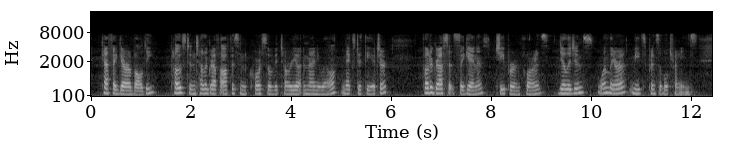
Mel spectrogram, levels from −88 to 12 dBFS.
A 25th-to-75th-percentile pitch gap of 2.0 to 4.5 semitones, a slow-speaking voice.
Yes: average, 3.2 semitones; slow, 125 wpm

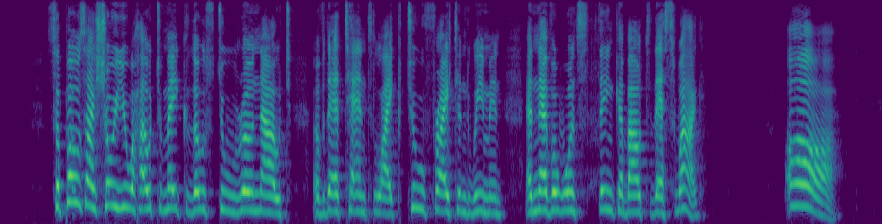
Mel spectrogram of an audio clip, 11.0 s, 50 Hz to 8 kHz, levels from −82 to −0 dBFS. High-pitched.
Yes: high, 235 Hz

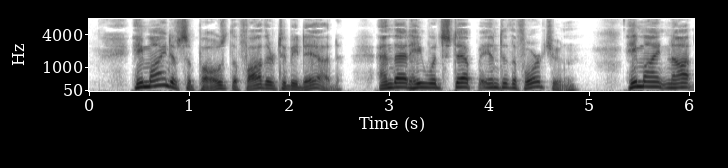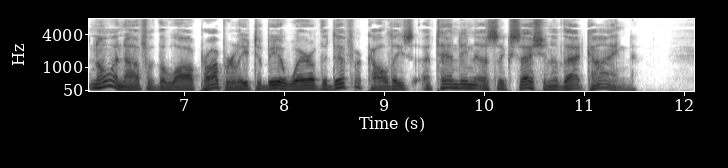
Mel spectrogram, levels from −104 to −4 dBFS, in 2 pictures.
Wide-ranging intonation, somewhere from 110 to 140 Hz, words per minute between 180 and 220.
Yes: wide, 6.9 semitones; low, 135 Hz; average, 195 wpm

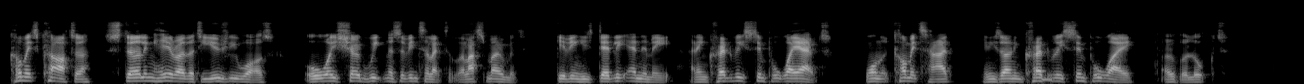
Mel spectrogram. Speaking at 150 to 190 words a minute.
Yes: average, 170 wpm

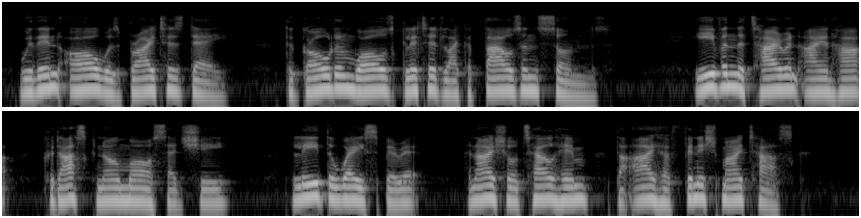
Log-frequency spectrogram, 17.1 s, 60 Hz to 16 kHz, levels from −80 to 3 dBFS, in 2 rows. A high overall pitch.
No: medium, 140 Hz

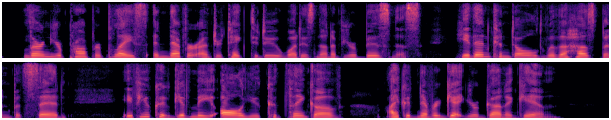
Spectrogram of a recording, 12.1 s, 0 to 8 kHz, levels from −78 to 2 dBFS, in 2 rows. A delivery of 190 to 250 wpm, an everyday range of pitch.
Yes: fast, 205 wpm; average, 3.5 semitones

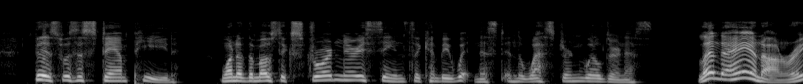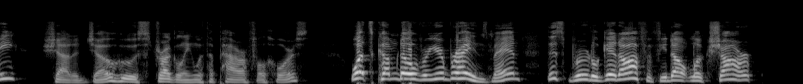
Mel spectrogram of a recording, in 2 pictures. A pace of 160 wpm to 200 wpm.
Yes: average, 170 wpm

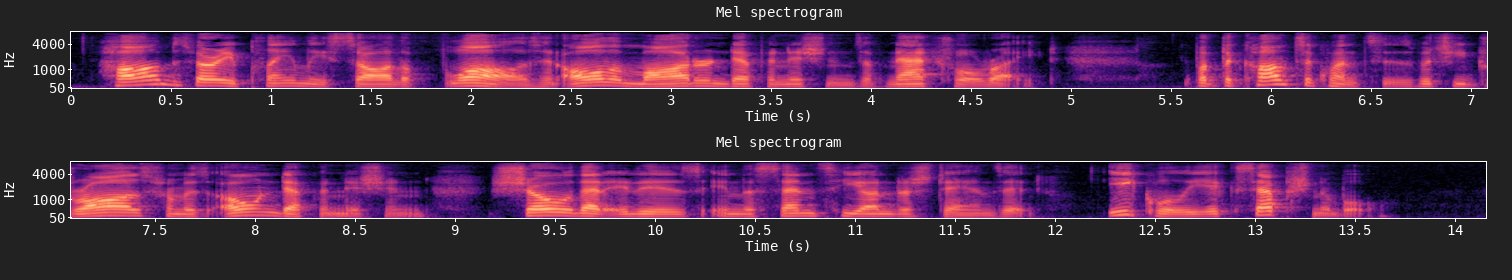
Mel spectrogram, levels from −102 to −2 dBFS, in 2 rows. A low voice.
Yes: low, 125 Hz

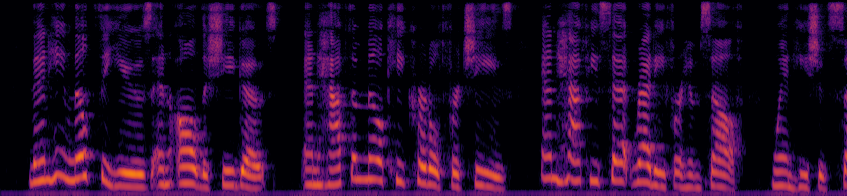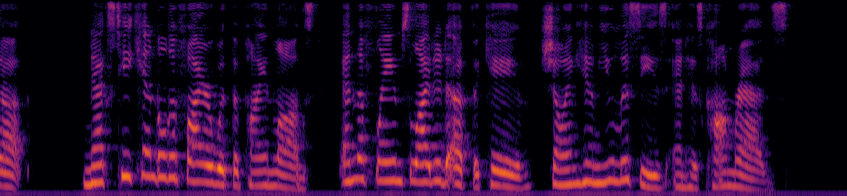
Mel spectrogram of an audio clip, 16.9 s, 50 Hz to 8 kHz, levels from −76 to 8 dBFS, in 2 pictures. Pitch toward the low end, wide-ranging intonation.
No: high, 230 Hz; wide, 6.5 semitones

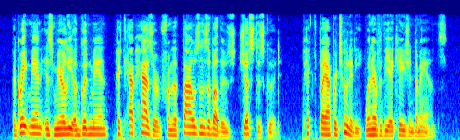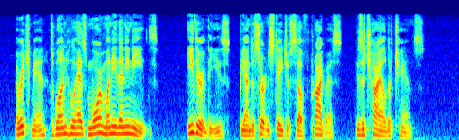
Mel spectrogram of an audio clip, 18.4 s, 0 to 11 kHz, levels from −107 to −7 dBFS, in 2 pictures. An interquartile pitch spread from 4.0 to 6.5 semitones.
Yes: average, 4.9 semitones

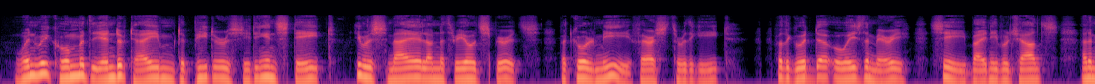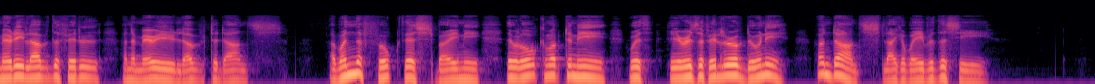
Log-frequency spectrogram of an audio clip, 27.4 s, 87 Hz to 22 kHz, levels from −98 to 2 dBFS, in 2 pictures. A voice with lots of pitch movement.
No: average, 3.4 semitones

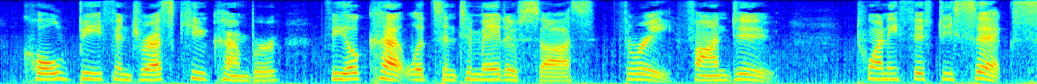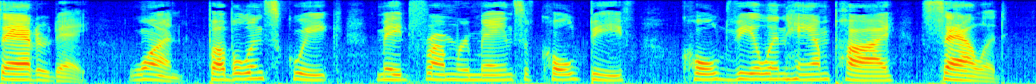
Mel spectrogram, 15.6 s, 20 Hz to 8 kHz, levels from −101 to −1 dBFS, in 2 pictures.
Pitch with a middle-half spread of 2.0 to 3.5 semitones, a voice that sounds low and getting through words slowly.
No: average, 2.8 semitones; medium, 185 Hz; slow, 115 wpm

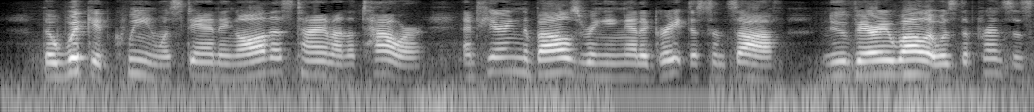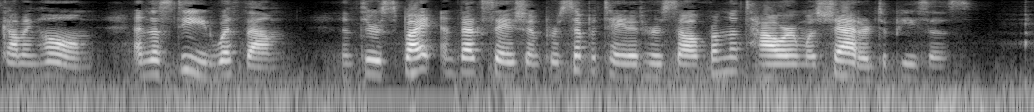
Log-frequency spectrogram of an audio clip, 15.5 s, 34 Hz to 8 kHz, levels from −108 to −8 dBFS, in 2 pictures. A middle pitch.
No: high, 195 Hz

